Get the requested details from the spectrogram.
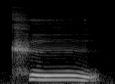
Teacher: You relax your lips. You don't try to pull your lips together. Relax it. Open a bit of the mouth.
